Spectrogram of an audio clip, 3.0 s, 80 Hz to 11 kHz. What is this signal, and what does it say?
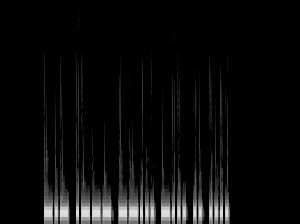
Morse code, heard as a keyed tone, about 45 wpm, 700 Hz. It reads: KJ7BIH
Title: USA Call Signs - 6 Characters - Repeated 3x - 45wpm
